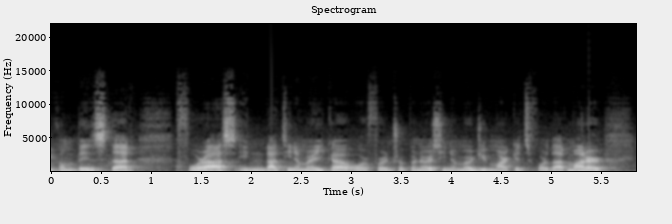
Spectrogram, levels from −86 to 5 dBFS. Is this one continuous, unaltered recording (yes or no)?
no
